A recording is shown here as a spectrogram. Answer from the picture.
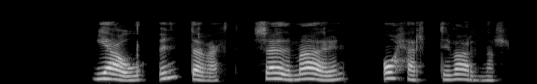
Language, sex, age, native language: Icelandic, female, 11, Icelandic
